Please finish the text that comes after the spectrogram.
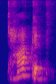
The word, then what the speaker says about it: tacit: Is that how you pronounce it? Tacit. Like facet. What is that word? Okay. Tacit. Apparently. Tacit. Tacit. Okay. Talk Oh my God, why are there three pronunciations? This is confusing. So we've got tacit, which is what I thought like facet, and then Taket, which almost sounds like German.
